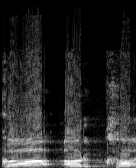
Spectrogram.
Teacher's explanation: यह आवाज क ख की आपके कंठ से आ रही है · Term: कंठ ध्वनियां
